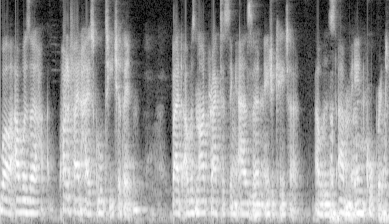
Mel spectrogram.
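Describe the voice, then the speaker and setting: With audible room echo and noticeable background noise, a woman with a Botswana accent speaks at a fairly slow pace in a very deep, low pitch. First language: Setswana. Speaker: preschool founder and former teacher. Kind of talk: interview. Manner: loud; code-switching between English and Setswana.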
